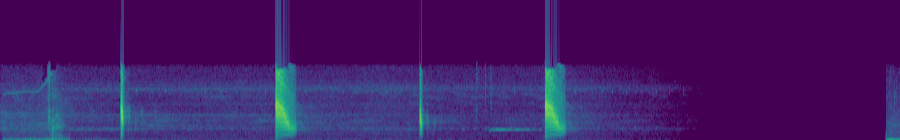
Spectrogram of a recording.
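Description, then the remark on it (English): A handful of short, raspy bird call notes from a chat, five harsh high-pitched bursts spaced irregularly with quiet gaps between, two of them longer and grainier than the others. “Here are the little call notes at the end that get my attention to listen for the raspy sound of the chat.”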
